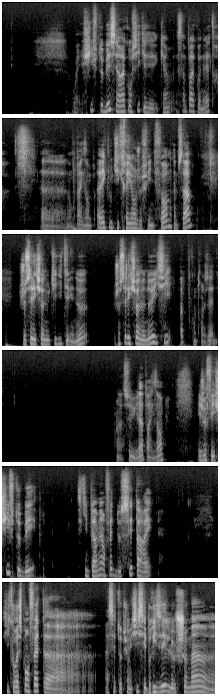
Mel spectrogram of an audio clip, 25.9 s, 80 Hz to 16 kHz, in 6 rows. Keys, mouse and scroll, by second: 0.6 F1, 1.0 click, 2.1 KP_Subtract, 2.7-4.3 drag, 4.3 middle click, 4.6 click, 5.8 F6, 6.6-7.7 drag, 9.8 click, 10.9 click, 12.3 ctrl+z, 13.3 click, 13.6-15.2 middle drag, 15.2-16.5 drag, 17.9 shift+b, 18.6 shift+click, 19.1-20.2 drag.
